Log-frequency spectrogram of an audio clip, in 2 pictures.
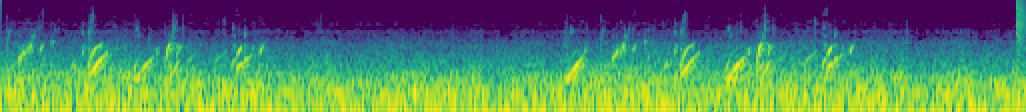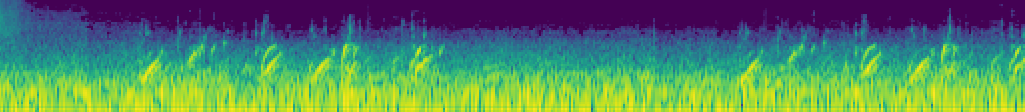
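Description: Air bubbles burble upward in quick bursts.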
